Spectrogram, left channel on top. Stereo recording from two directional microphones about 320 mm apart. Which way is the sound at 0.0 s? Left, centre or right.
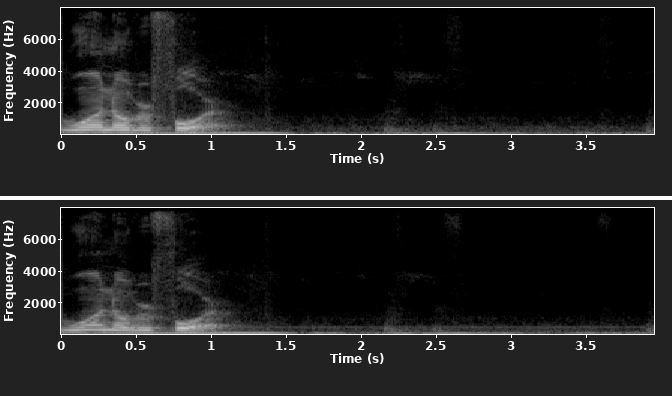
Centre.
